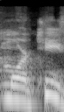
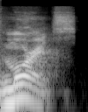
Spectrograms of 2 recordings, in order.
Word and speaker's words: Moritz: And it's not Mortiz, it's Moritz. Obviously mispronounced, but Moritz Wagner.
